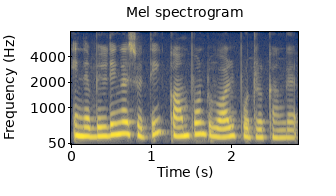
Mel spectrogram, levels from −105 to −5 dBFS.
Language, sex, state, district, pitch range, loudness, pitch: Tamil, female, Tamil Nadu, Nilgiris, 225-285 Hz, -13 LUFS, 245 Hz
